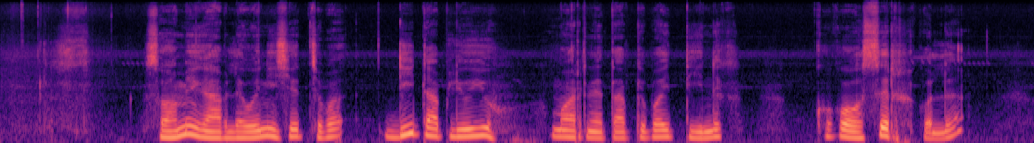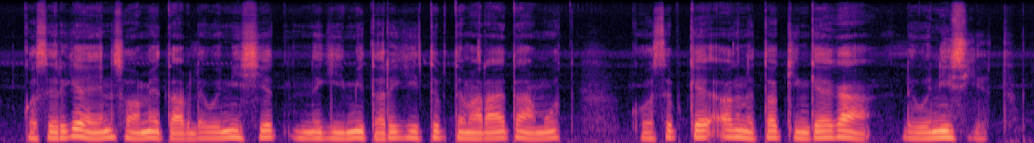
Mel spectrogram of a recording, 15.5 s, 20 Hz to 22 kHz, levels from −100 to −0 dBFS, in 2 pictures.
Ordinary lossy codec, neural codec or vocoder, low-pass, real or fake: none; none; none; real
